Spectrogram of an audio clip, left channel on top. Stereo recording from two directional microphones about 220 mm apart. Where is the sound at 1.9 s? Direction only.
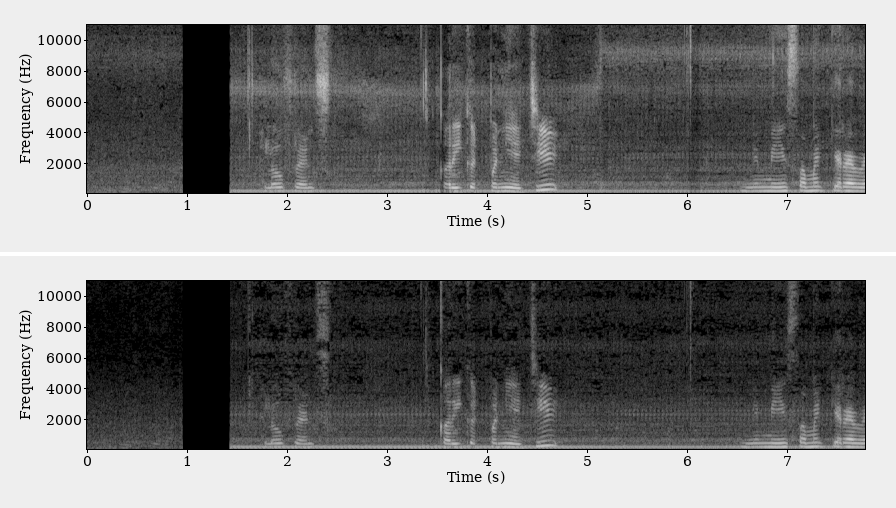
15° left (ahead or behind).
